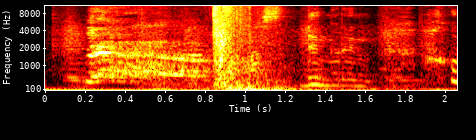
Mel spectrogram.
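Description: A single sharp slam or thud just before one second in, between bursts of a person's voice.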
